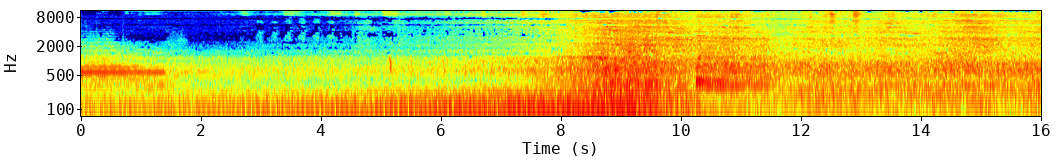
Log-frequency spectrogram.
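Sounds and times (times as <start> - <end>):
train horn chord: 0.0 - 2.0, 10.2 - 11.7
diesel locomotive rumble: 0.0 - 16.0.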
